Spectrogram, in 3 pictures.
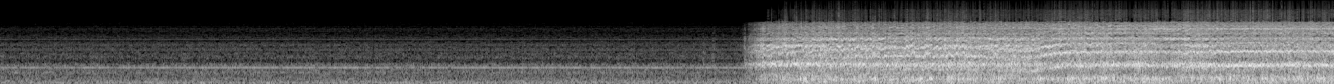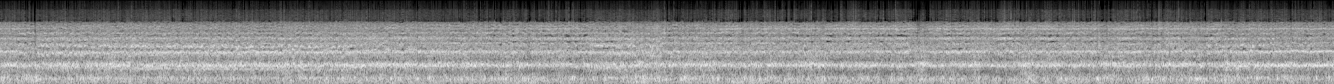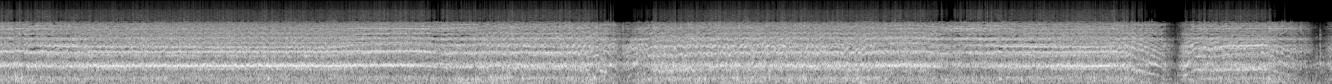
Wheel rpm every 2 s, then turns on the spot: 0, 0, 0, 40, 160, 210, 230, 210, 220, 230, 230, 230, 230, 220, 210, 220, 160, 210, 190, 110.
none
